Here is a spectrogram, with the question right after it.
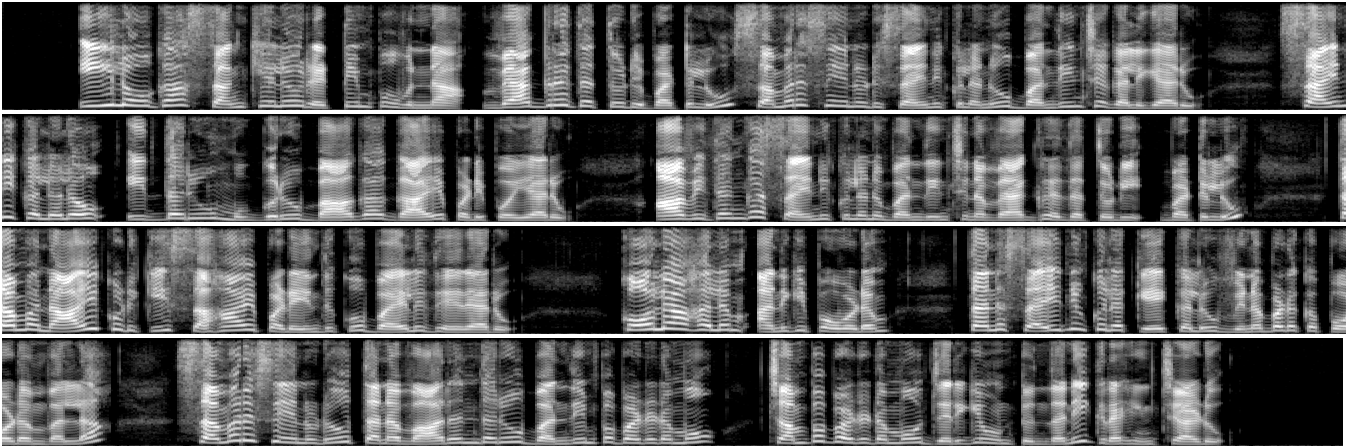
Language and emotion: Telugu, neutral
